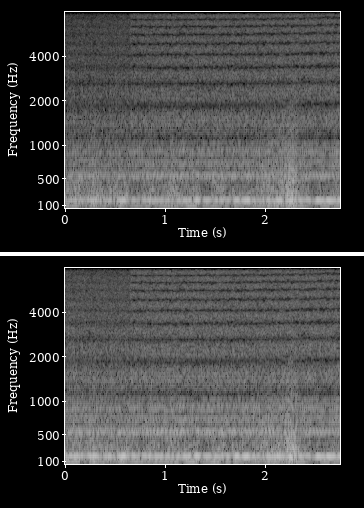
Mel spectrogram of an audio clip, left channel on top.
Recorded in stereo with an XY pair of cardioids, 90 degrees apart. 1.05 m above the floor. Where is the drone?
35° right; by 2.8 s 15° right.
